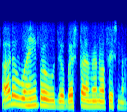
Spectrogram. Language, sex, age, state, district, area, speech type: Hindi, male, 30-45, Bihar, Begusarai, rural, conversation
